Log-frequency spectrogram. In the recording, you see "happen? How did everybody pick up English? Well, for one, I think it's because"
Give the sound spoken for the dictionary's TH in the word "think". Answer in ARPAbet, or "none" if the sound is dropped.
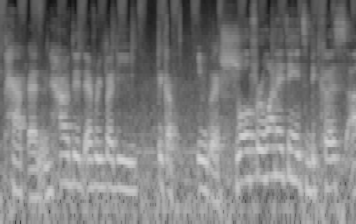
T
